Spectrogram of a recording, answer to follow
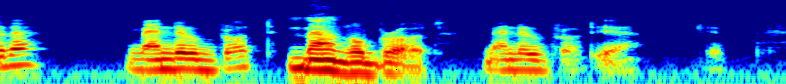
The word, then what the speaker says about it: Mandelbrot: Mandelbrot?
